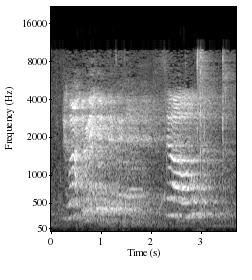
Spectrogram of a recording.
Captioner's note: laughing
